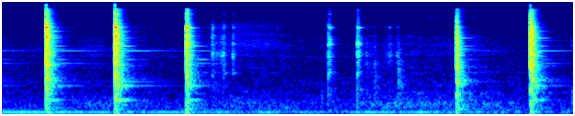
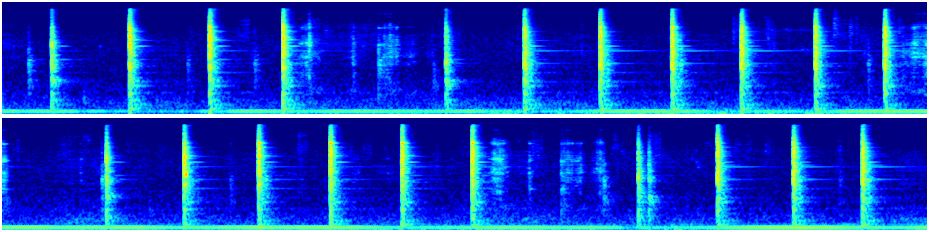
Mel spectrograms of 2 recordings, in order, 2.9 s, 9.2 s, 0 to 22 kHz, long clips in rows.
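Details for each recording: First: GM Detroit 12V71 supercharged two-stroke V12 diesel in a Wabco Haulpack dump truck, sitting for years. Sharp metal taps on a previously seized valve, now freed, give light rebound ticks, a springing, bouncing sound unlike the solid sound of a stuck valve. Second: Sharp hard taps, nearly three a second, on a seized valve giving a dead solid knock, not springing, in a long-idle supercharged two-stroke GM Detroit 12V71 diesel from a vintage Wabco Haulpack dump truck.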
